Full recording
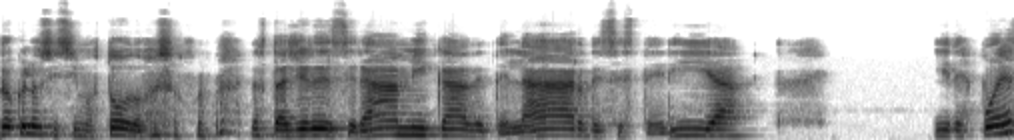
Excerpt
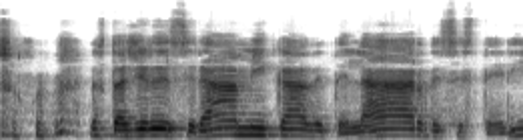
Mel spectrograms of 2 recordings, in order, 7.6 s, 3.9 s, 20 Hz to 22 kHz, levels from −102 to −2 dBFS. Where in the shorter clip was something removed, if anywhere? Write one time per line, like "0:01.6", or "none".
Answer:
none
